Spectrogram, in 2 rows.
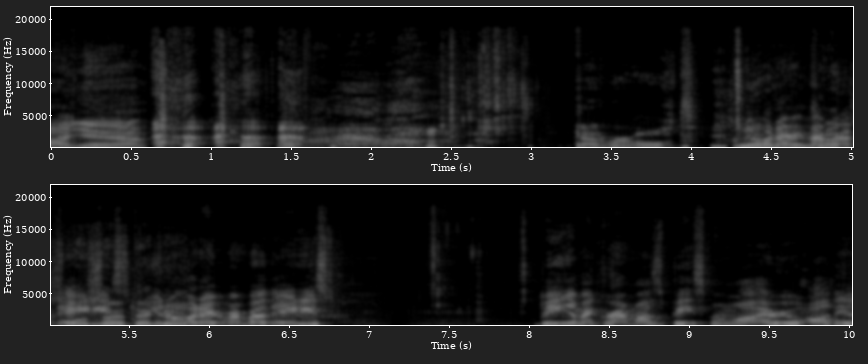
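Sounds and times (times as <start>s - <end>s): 
speech: 0.0s - 2.7s, 3.3s - 7.0s, 8.0s - 10.0s
person clearing throat: 0.6s - 2.8s.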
